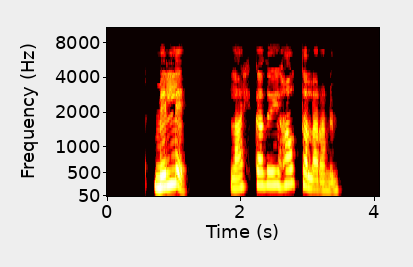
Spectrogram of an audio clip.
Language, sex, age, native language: Icelandic, female, 40-49, Icelandic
